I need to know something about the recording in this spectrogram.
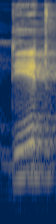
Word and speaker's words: debt: DEBT को हम डेब्ट नहीं डेट पढ़ेंगे, क्योंकि बी के बाद जो टी आ गया है तो बी साइलेंट हो गया है वहां, इसीलिए DOUBT डाउट है, DEBT फिर डेट है।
